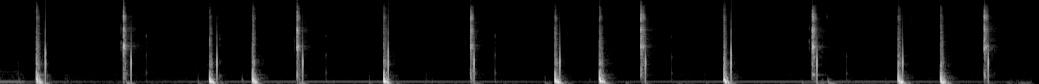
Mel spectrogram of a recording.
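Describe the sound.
A beatboxed pattern of one kick, one snare, two kicks and one snare repeats at a steady tempo, with sharp percussive hits in small groups over a faint low hum and no talking.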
